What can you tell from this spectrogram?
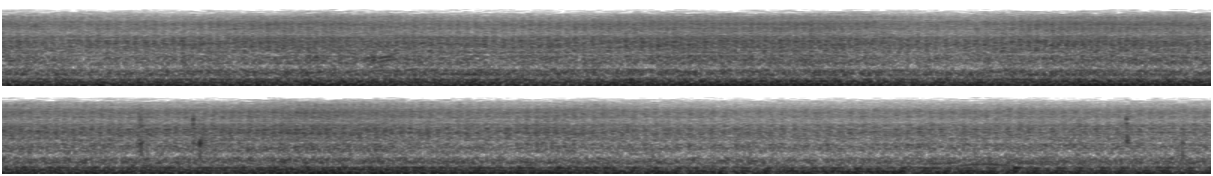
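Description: Volkswagen Amarok pickup's engine running steadily at low revs as the truck crawls over a steel seesaw ramp.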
